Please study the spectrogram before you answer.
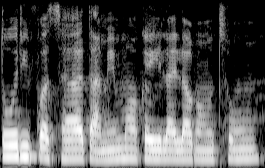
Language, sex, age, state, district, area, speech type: Nepali, female, 30-45, West Bengal, Jalpaiguri, rural, spontaneous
